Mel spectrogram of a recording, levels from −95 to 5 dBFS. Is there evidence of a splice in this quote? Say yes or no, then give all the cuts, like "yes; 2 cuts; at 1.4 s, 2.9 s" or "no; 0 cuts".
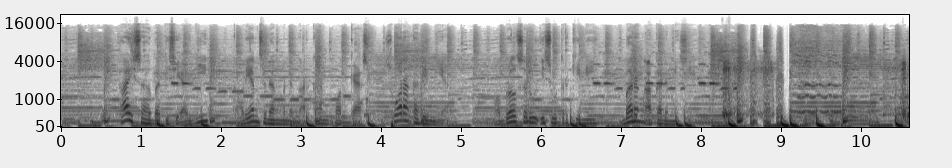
no; 0 cuts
